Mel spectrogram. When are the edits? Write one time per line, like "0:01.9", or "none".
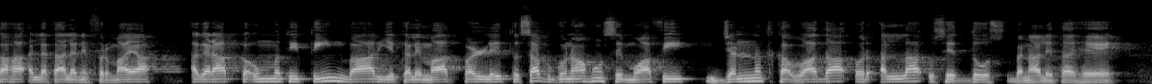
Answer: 0:07.0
